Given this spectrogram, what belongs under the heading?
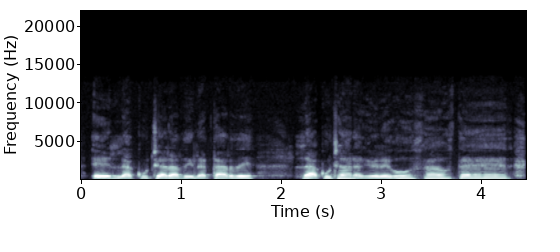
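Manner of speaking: slow, drawn-out 1940s jingle delivery; mock old-fashioned advertising jingle; old-time radio jingle. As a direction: recite it like a vintage radio ad, stretching the line endings. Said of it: "de corte antiguo, de Radio mil novecientos cuarenta".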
